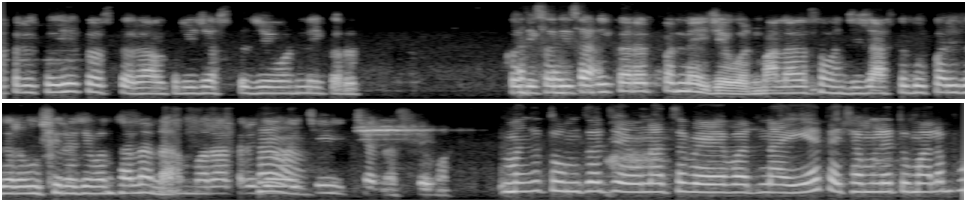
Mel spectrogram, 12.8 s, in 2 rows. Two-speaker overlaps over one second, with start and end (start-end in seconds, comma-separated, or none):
none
